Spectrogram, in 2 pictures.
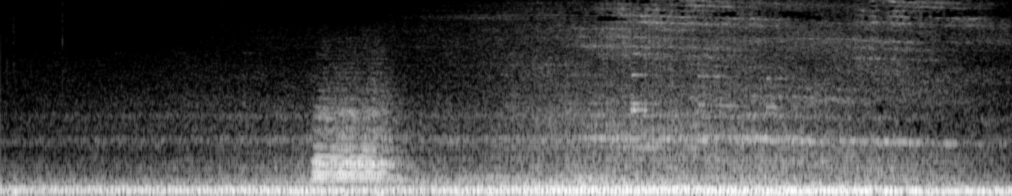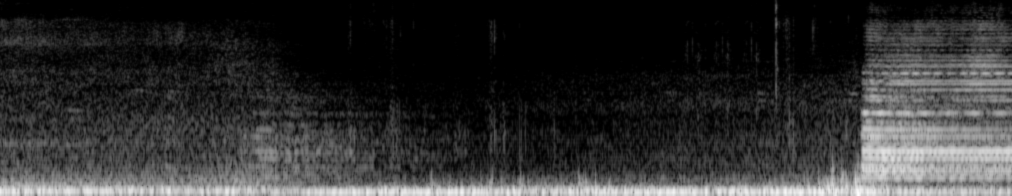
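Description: A freight train rumbles and clatters past on the tracks.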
